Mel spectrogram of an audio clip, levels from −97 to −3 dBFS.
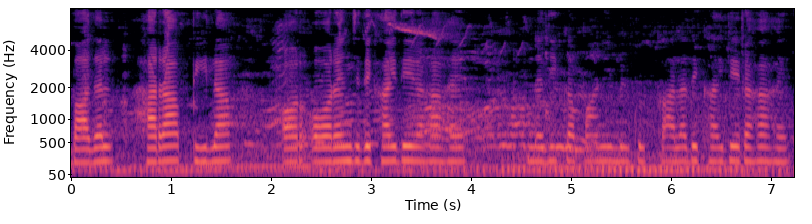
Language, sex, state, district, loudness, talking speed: Hindi, female, Maharashtra, Chandrapur, -36 LUFS, 150 wpm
